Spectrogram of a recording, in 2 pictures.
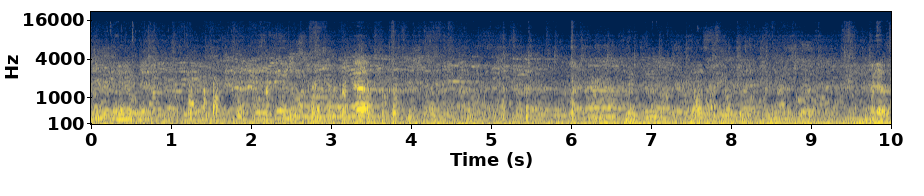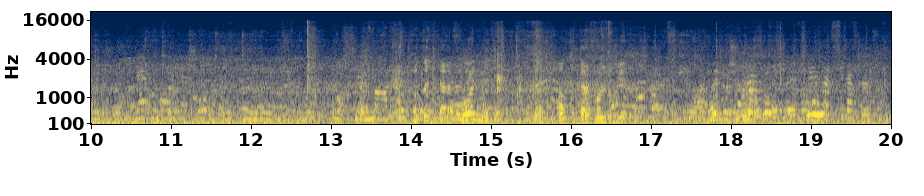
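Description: Young men talk nearby in a busy street.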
